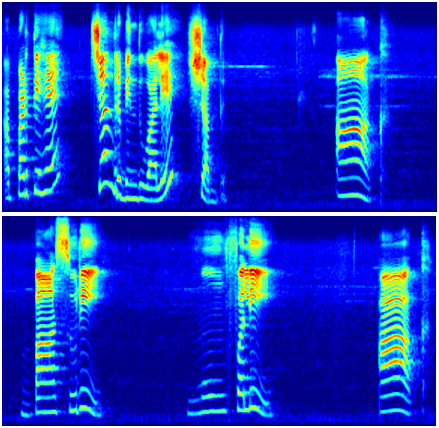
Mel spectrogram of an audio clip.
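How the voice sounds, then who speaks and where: A woman teacher speaks very slowly and carefully, pausing over each word for small children. Her voice is high and bright, and she keeps asking simple questions before giving the answer herself. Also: lively intonation. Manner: drawn-out, syllable by syllable word drills with questions to pupils. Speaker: primary school Hindi teacher. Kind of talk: slow, deliberate lesson for young children.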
